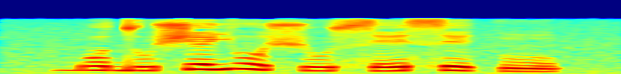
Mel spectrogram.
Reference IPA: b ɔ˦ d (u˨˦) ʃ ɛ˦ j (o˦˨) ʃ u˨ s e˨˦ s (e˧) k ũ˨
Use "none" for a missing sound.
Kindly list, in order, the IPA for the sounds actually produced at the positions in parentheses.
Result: u˧, o˦˨, e˦˨

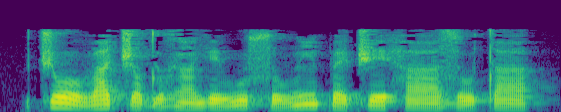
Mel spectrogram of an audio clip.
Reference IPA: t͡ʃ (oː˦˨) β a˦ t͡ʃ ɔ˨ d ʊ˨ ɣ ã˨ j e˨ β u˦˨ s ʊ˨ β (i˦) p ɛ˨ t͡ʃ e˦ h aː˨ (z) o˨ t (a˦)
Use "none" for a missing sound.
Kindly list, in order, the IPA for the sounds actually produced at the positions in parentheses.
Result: oː˦˨, ĩ˦, z, a˦

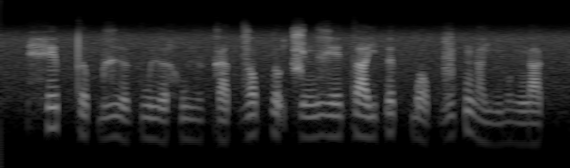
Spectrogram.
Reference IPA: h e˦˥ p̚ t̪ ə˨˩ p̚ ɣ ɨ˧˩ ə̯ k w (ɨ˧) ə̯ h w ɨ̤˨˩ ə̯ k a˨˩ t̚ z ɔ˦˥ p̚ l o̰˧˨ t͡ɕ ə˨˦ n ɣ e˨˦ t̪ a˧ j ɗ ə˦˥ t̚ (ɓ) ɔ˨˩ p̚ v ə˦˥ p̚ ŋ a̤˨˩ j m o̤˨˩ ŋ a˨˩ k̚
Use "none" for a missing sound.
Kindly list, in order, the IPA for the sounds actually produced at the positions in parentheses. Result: ɨ˧˩, ɓ

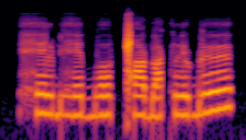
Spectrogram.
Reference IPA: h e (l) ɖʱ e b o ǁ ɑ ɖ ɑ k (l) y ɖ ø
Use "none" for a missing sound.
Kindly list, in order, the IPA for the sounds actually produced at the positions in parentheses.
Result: l, l

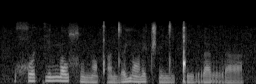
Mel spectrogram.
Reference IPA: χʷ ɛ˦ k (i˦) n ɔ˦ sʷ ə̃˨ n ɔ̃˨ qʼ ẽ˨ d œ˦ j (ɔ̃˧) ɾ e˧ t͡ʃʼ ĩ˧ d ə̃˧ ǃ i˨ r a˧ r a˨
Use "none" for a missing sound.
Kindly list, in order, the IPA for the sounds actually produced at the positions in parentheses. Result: i˦, ɔ̃˨˦

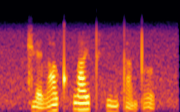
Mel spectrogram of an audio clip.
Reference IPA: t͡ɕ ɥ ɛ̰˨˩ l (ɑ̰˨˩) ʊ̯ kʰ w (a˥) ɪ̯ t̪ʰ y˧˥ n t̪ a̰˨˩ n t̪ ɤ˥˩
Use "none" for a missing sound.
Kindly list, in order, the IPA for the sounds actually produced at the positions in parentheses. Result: ɑ˥, a˥

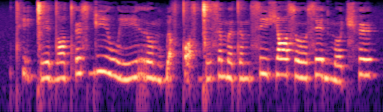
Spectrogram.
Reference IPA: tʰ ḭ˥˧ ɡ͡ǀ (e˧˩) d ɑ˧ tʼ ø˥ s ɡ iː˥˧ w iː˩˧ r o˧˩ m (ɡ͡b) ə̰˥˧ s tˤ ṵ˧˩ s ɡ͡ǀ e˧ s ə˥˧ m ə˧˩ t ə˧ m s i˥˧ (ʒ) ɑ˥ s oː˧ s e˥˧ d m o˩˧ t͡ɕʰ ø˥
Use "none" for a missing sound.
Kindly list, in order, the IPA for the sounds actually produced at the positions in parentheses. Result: e˧˩, ɡ͡b, ç

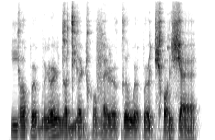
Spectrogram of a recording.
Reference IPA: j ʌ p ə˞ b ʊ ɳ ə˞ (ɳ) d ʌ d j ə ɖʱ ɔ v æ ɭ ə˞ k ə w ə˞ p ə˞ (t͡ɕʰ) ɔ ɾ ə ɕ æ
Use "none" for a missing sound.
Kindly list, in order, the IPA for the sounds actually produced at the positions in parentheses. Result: ɳ, t͡ɕʰ

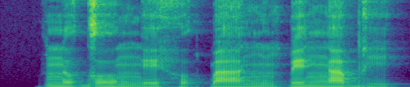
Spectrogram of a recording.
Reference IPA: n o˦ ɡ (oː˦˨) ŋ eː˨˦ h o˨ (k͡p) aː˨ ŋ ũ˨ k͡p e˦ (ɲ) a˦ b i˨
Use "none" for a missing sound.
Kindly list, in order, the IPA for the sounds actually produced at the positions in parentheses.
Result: oː˦˨, k͡p, ŋ

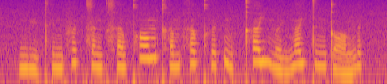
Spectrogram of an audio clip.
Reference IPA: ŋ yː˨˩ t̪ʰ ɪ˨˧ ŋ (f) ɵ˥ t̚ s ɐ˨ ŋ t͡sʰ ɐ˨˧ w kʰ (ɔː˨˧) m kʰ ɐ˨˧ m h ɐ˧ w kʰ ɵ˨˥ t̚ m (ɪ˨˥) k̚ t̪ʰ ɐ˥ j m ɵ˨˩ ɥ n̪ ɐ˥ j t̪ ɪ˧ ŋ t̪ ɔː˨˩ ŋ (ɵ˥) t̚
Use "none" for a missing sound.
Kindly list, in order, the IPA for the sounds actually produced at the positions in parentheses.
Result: f, ɔː˥, ɪ˨, ɵ˥

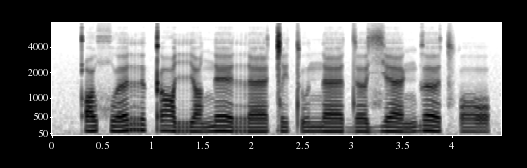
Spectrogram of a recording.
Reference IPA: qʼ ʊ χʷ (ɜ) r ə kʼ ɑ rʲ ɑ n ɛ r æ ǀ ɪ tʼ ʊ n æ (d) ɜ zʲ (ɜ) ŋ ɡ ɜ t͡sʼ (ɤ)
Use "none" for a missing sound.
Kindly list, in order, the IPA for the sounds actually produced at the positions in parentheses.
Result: ɜ, d, æ, ɔ

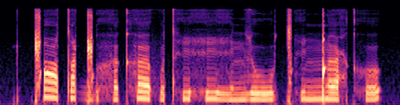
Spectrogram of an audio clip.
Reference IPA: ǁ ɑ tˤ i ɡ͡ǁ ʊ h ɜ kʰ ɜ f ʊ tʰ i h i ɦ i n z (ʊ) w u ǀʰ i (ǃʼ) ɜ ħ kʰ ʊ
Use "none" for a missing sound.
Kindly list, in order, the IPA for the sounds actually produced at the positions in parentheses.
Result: u, ŋ͡ǃ

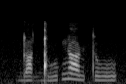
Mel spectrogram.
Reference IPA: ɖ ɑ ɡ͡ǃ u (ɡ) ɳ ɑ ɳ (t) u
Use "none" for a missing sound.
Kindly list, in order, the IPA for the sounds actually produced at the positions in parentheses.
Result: ɡ, t

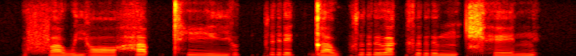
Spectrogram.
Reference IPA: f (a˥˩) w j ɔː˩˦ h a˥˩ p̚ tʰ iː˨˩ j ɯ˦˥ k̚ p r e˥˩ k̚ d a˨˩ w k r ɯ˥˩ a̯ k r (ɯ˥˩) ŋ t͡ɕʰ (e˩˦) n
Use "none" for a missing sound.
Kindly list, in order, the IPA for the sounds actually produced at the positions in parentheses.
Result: a˩˦, ɯ˧, e˩˦

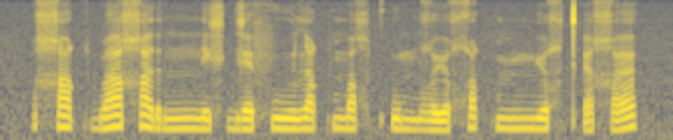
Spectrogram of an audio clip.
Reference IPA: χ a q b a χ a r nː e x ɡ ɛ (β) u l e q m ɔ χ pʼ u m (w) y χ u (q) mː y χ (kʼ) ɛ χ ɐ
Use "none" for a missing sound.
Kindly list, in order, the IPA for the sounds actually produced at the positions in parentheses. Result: f, ʁ, q, kʼ

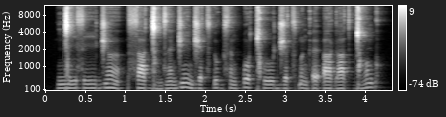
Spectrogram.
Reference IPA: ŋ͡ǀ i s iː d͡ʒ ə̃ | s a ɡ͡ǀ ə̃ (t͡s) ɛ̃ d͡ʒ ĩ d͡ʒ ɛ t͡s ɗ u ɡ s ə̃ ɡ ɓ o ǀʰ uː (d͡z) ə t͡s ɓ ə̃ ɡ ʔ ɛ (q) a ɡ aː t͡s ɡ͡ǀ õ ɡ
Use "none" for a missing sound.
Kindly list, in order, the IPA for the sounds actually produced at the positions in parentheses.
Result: d͡z, d͡ʒ, ʔ

